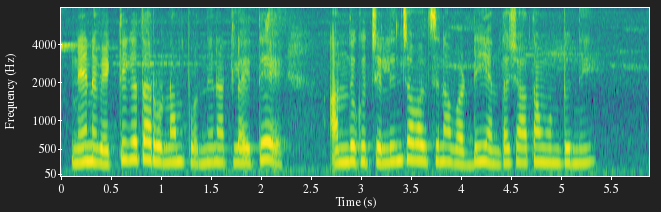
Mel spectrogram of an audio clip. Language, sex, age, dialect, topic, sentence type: Telugu, female, 41-45, Central/Coastal, banking, question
